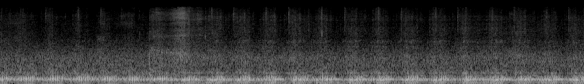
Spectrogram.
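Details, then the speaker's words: 2005 Suzuki GSX-R600 after the clutch cable adjustment was corrected: it idles smoothly at low revs with a steady, even exhaust pulse and no clutch drag, rattle or clunk when put in gear. "So I'm gonna grab the key, I'm gonna start it up, put it in gear, and then I'm gonna use the clutch to make sure that it's not hanging up or anything, and hopefully we'll be in good shape."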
